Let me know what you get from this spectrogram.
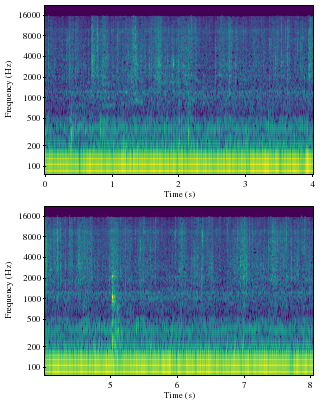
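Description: Egg fried rice sizzling in hot oil in a pan as it is stirred: a steady crackling sizzle over a steady low hum, with one brief knock about five seconds in.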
